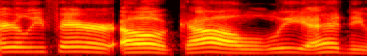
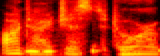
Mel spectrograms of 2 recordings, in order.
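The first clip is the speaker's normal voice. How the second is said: smooth, breathy voice, much lower; 11 semitones lower than usual. Demonstrating one of a performer's character voices, confident and breathy as Bruce Wayne. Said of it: "very confidently and breathily speaking".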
